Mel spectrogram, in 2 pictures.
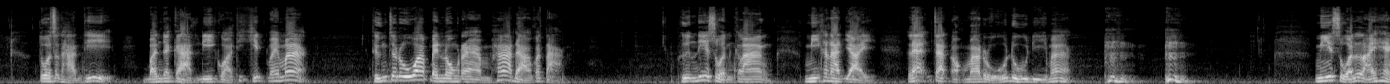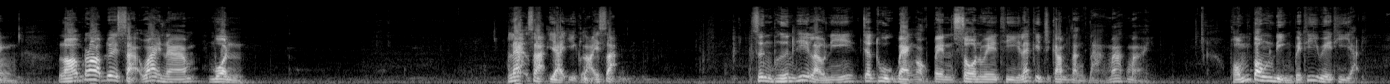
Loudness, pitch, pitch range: -16 LUFS, 115 Hz, 105-135 Hz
